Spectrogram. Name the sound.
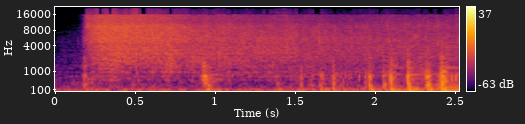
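onions sizzling in olive oil and butter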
